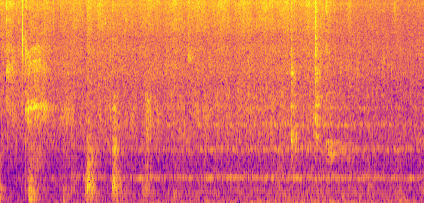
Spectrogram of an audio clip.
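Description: Near silence: room tone with a faint steady hum and a few faint clicks.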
